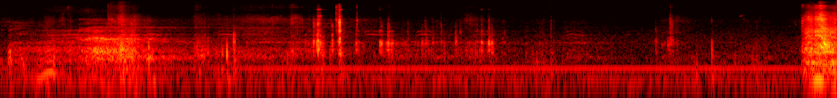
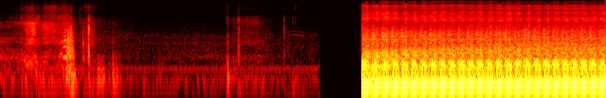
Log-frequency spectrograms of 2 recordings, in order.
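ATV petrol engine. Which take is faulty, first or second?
first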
